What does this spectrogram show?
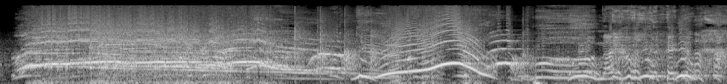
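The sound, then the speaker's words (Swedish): A large live audience shouts 'Hallå!' (Swedish for hello) together on a count of three in one loud, drawn-out call, which breaks into scattered whoops, cheers and laughter from the audience over the next few seconds. “Så kan alla bara så här typ skrika ett litet Hallå! På tre.”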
